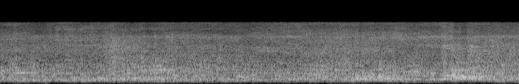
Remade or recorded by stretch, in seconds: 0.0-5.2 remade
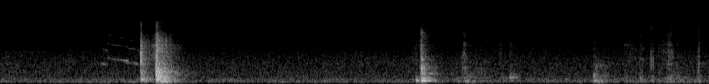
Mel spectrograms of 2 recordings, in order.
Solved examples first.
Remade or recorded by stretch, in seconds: 0.0-7.1 remade

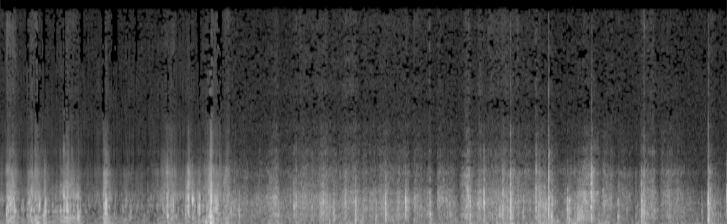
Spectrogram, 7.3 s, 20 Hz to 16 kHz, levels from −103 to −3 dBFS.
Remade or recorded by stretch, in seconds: 0.0-2.3 remade; 2.3-7.3 recorded

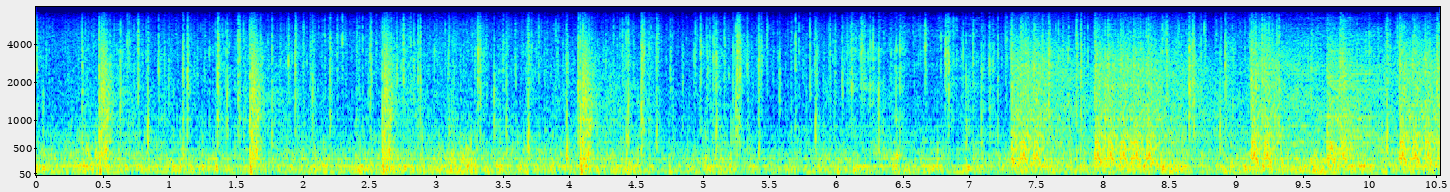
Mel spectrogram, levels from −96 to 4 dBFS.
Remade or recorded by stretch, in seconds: 0.0-6.1 recorded; 6.1-7.2 remade; 7.2-9.4 recorded; 9.4-10.1 remade; 10.1-10.5 recorded

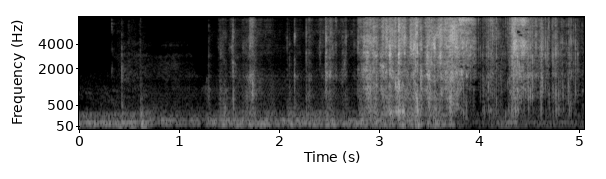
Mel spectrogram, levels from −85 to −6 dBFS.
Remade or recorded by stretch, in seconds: 0.0-0.7 recorded; 0.7-3.8 remade; 3.8-5.1 recorded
